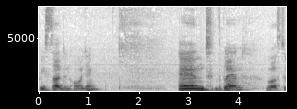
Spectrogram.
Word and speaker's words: Årjäng: So we would have started here with a fully charged car, gone to Årjäng, how it's pronounced, charge again, because we spent 3 days over there, AC charge again.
